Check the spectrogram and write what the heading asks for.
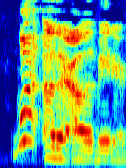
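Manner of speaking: loud, alarmed question, mildly screamed. A narrator's reading. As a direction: demand it loudly, short of screaming. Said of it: "screamed Missus Teavee".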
